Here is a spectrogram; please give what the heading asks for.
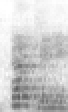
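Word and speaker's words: terephthalic: उसके लिए आप लिखेंगे टरथैलिक एसिड। ये अगर पास में थैले जैसी स्ट्रक्चर है तो थैलिक एसिड है, नहीं तो टरथैलिक एसिड है। इसमें P साइलेंट रहेगा स्टूडेंट।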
